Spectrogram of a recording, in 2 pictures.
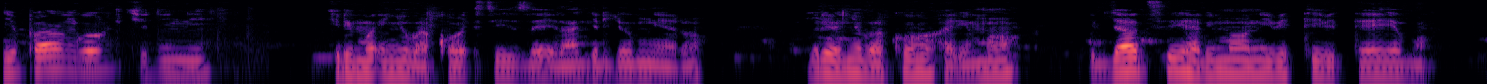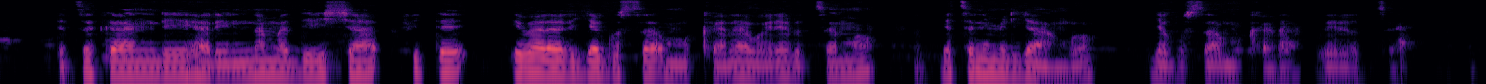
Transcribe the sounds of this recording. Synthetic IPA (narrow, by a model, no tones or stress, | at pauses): ɟipaːŋɡo̞cinini | ciɾimo̞iɲuβakʰo̞isize̞iɾaːɲɟe̞ɾɟuːmŋe̞ːɾo̞ | muɾiːjo̞ɲuβakʰo̞haɾimo̞ | ibjaːt͡sihaɾimo̞niβitʰiβite̞je̞mo | nde̞t͡se̞kʰaːndihaɾinamadiɾiʃa | fite̞ | iβaɾaɾiɟaɡusaumukʰaɾawe̞ːɾe̞ɾut͡se̞mo̞ | nde̞t͡se̞nimiɾɟaːŋɡo̞ | ɾjaɡusaumukʰaɾawe̞ːɾeɾut͡se̞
